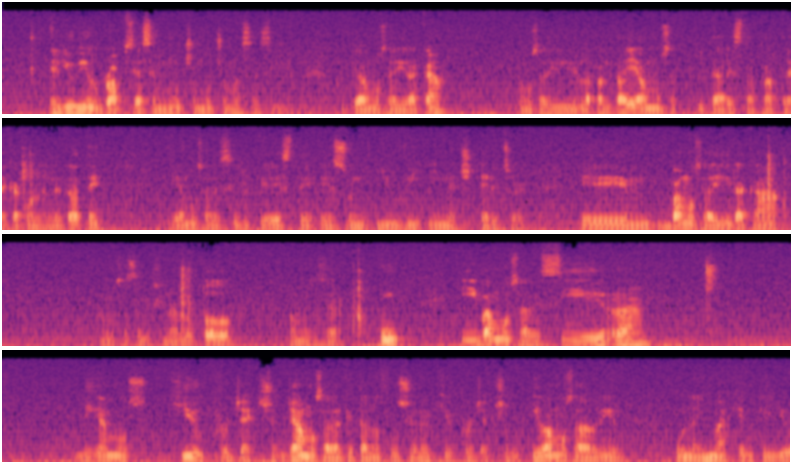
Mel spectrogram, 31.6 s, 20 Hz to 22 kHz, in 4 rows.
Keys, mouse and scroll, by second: 3.7-6.1 drag, 8.6 t, 10.1 click, 12.0 click, 14.1 middle click, 16.0 Tab, 18.0 a, 19.8 u, 26.3 click, 28.8 middle click, 29.7 click.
